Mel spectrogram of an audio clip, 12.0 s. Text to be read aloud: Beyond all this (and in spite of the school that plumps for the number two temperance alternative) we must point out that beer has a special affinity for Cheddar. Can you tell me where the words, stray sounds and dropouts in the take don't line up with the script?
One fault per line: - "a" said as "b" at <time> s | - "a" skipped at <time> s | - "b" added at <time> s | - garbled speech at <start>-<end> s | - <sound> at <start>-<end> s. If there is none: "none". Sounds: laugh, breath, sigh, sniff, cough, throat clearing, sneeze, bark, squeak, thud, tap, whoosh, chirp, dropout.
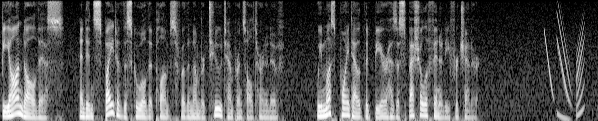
- chirp at 10.9-11.7 s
